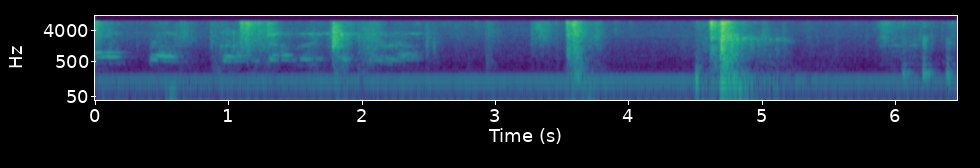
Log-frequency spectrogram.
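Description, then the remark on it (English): A door is opened to throw a phone out, with a couple of sharp knocks and a heavier thud near the end, over a steady low hum while a person talks briefly. “Just throw it out the door.”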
